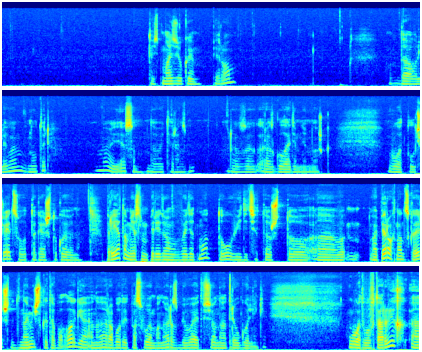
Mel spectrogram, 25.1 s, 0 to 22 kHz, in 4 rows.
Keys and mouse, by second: 7.7 s, 11.8-15.0 middle drag, 15.0 Tab, 18.5-25.0 middle drag.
